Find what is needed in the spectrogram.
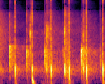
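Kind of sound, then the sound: crowd, hands clapping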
